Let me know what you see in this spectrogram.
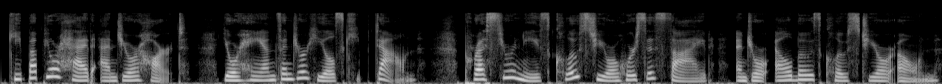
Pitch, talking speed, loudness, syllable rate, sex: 200 Hz, 185 wpm, -19 LUFS, 4.1 syllables/s, female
